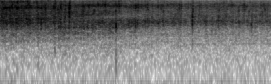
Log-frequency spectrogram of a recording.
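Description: Sausages and patties fry over a campfire in the Kaimanawa Ranges, a faint, steady sizzle with occasional small pops and crackles.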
